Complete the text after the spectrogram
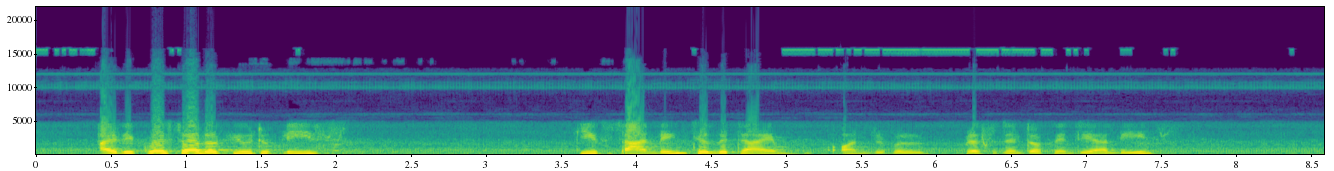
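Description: A young woman speaks clearly through a microphone and loudspeakers.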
